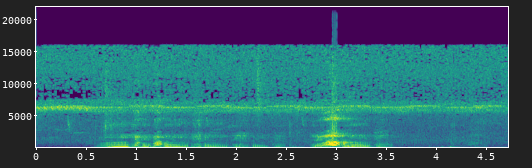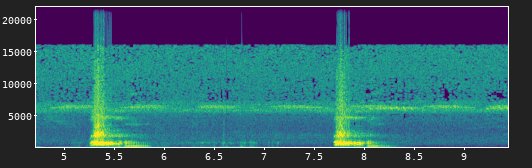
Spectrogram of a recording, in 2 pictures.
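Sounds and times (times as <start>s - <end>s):
baboon loud hoarse lost call barking separated from its troop: 0.6s - 3.6s, 5.2s - 5.9s, 7.7s - 8.4s
low rumbling and shuffling noise: 0.7s - 7.7s.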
